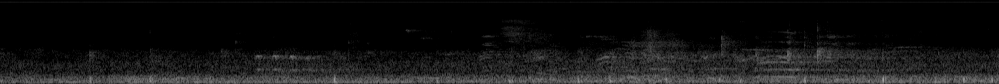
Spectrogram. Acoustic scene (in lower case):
park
